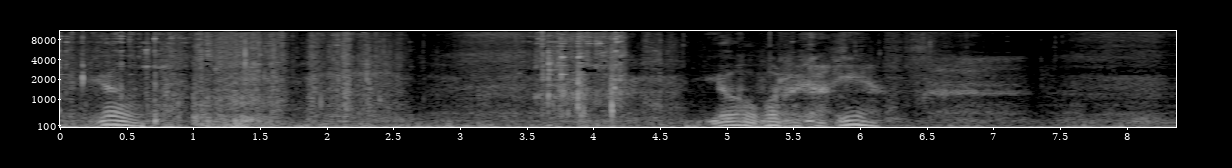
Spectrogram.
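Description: Glass bottles clink against each other.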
